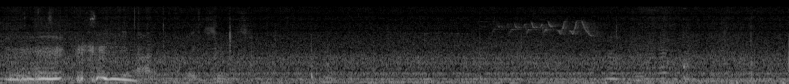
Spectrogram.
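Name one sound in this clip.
A metal tool scrapes and pries at wooden hive frames.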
